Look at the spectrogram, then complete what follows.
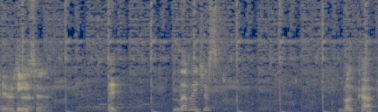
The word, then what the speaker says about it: Piotr: Piotr Kropotkin. Pieter? Like Piotr. Peter. Let me just look up how to spell it.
